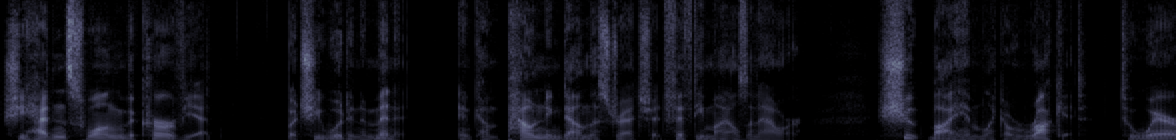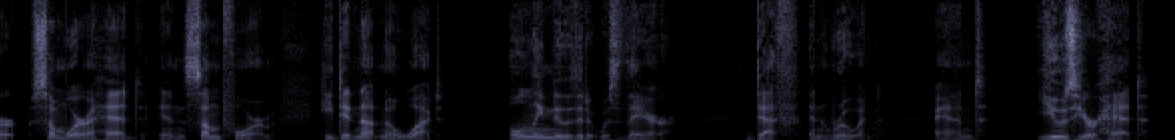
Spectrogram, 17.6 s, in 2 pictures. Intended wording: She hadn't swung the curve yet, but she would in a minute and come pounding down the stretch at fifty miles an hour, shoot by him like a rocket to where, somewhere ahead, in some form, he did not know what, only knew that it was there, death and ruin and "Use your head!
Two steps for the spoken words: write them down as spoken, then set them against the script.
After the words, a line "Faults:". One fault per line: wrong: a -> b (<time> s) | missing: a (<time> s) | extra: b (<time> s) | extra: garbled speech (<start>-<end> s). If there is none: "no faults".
She hadn't swung the curve yet, but she would in a minute and come pounding down the stretch at fifty miles an hour, shoot by him like a rocket to where, somewhere ahead, in some form, he did not know what, only knew that it was there, death and ruin and "Use your head!
Faults:
no faults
